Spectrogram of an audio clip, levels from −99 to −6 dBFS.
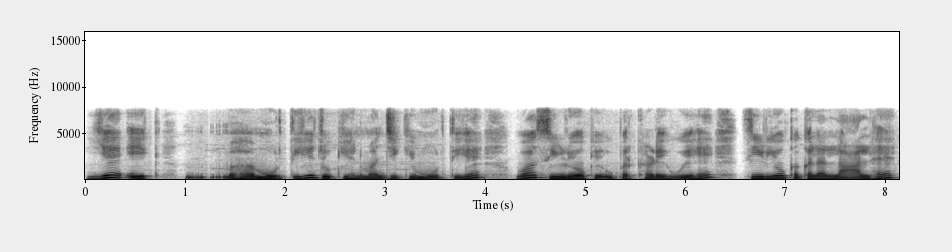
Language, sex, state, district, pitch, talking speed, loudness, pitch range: Hindi, female, Jharkhand, Sahebganj, 175 Hz, 160 wpm, -16 LUFS, 145-210 Hz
